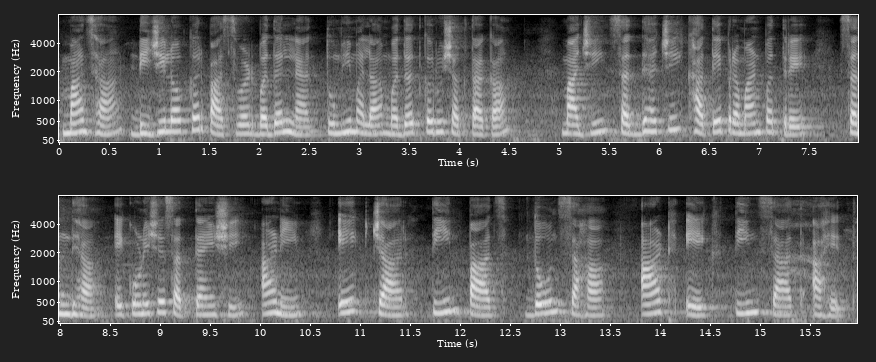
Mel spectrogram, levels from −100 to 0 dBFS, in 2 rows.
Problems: constant background noise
